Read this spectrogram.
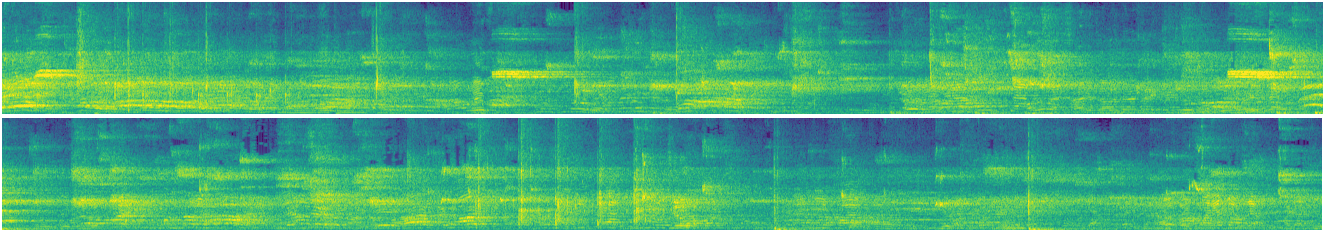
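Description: Young men shout and talk across a large echoing gym.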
